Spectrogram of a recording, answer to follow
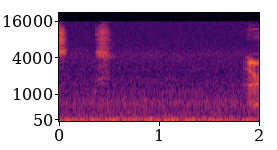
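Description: Steady low drone of engine and road noise inside a pickup truck's cab, cruising at highway speed in ninth gear while towing a heavy trailer. A brief hiss comes about half a second in.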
